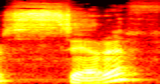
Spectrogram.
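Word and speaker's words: שרף: isaiah 6 serif serif note the pay comes after a vowel so it's spiritized it's not per but and it comes at the end of the word so it's written in its final form serif take the same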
